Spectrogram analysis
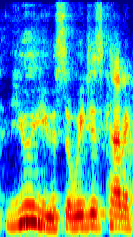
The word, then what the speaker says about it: UWUW: so I'm like no it says it says you you so we just kind of came like I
